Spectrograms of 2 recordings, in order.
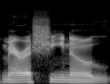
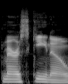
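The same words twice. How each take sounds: First: The middle consonant is a soft sh sound. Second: The middle consonant is a hard k sound. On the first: It names the cherries, a corrupted form. "more of that kind of pronunciation" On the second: It names the liqueur, as in Italian. "with the hard like ch or k sound as you would in Italian"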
